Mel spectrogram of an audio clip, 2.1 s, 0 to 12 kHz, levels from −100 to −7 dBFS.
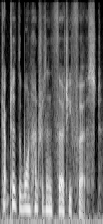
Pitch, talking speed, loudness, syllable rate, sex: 145 Hz, 205 wpm, -20 LUFS, 5.6 syllables/s, male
